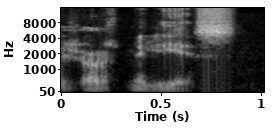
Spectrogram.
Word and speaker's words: Méliès: io ho parlato di Méliès parla- pronunciandolo così, e, e, lì ho scoperto dopo anni che lo pronuncio male, che in realtà si dovrebbe far sentire la S alla fine, quindi è Georges Méliès.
